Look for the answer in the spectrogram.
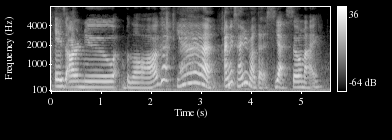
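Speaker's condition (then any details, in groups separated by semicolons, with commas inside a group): No condition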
